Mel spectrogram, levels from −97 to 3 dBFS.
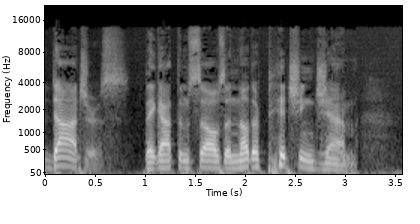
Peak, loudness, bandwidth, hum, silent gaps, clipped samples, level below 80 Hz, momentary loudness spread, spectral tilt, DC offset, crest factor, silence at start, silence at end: -6 dBFS; -22 LUFS; 14.5 kHz; none; none; under 0.1%; -42 dBFS; 11 LU; -4 dB/octave; under 0.1%; 16 dB; 0 s; 0.45 s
